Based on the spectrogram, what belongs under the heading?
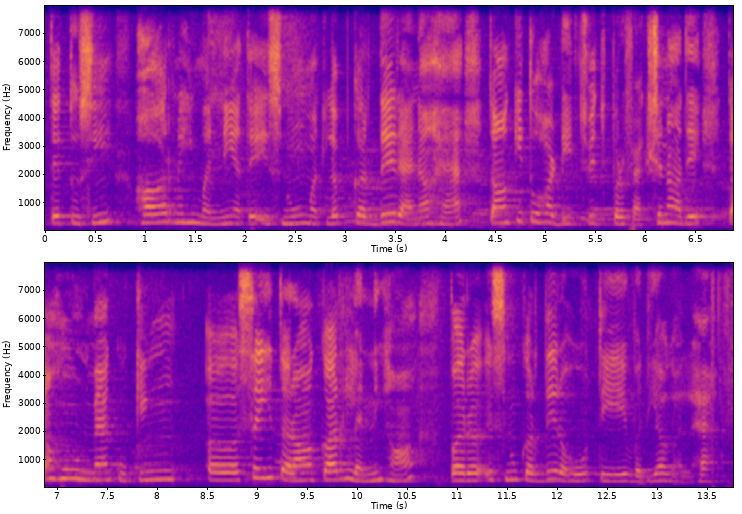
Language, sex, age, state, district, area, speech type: Punjabi, female, 18-30, Punjab, Pathankot, urban, spontaneous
